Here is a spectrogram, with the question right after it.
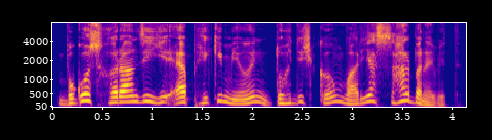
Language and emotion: Kashmiri, surprised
